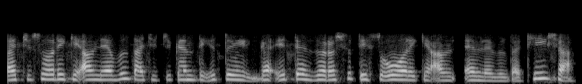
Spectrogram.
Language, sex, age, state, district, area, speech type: Kashmiri, female, 45-60, Jammu and Kashmir, Srinagar, urban, conversation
